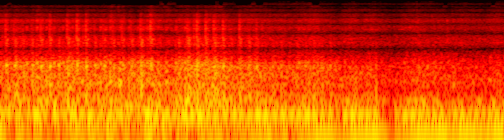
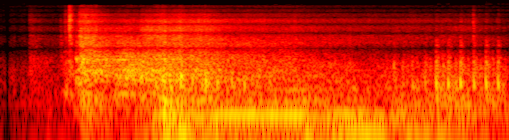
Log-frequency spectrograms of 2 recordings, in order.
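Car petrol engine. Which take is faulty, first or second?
second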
